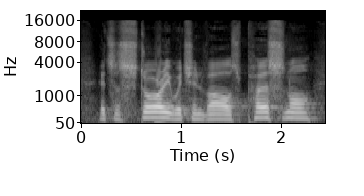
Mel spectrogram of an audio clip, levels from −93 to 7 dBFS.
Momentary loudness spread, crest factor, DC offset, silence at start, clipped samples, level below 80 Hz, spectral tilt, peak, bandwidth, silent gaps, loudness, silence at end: 10 LU; 16 dB; under 0.1%; 0.2 s; under 0.1%; -58 dBFS; -5 dB/octave; -6 dBFS; 16 kHz; none; -21 LUFS; 0.1 s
